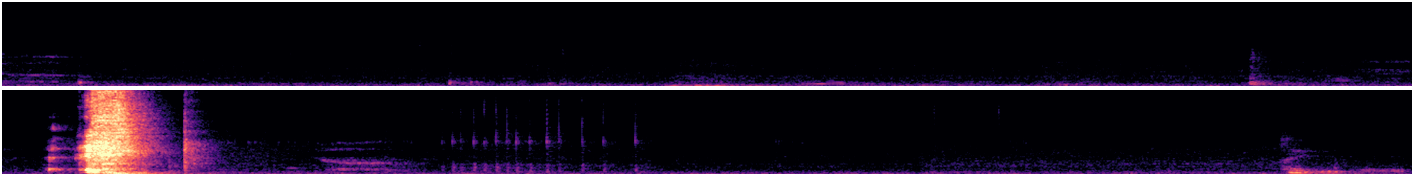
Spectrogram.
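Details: One loud, sharp single sneeze in a quiet room with faint sniffing around it; speaker mentions a runny nose just after.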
